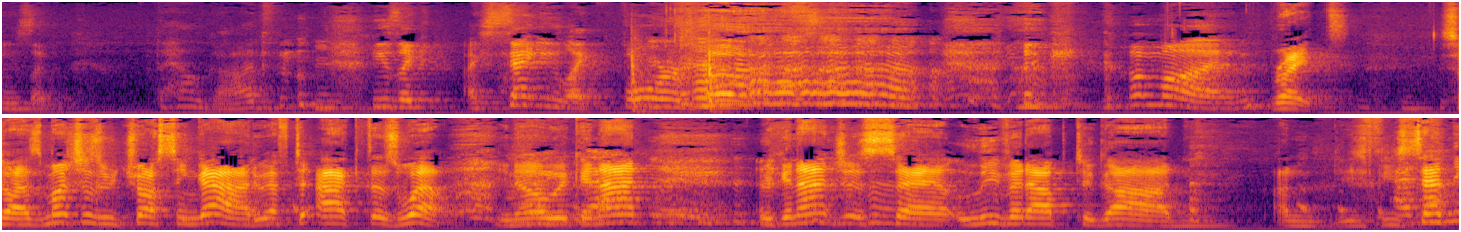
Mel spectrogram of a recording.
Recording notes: This is a recording of the Wednesday night weekly Torah class on the JLI "How Happiness Thinks" course at YJP Atlanta.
